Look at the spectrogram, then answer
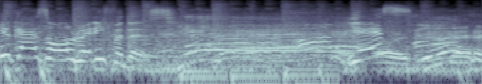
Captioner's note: crowd cheers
